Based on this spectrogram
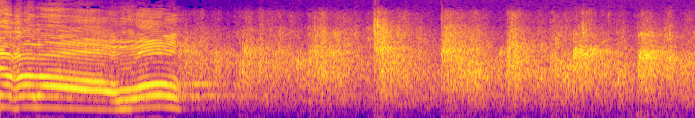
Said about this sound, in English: Come on, clap for the Lamb of God.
